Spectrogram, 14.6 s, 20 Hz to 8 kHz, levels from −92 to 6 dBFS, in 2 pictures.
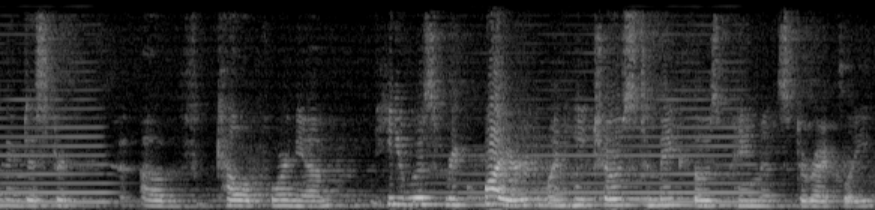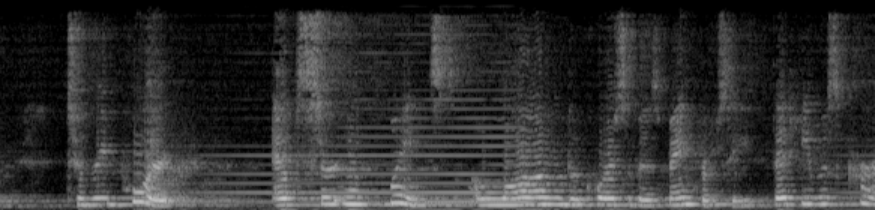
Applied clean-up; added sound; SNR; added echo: none; Bowed string instrument; 17 dB; reverberation time 2.5 s.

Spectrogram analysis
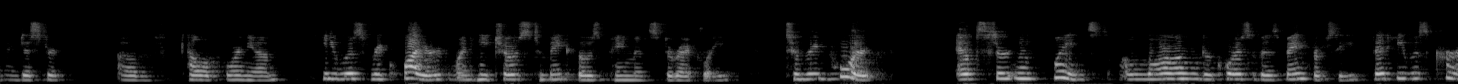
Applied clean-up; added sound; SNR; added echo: neural mask model DeepFilterNet 3.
